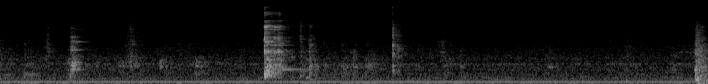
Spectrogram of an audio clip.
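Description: Stacked mixing bowls knocking and clinking together as they are lifted out of the drawer under the oven. There are a few separate knocks, and the loudest, about two and a half seconds in, rings briefly. A steady low hum runs underneath.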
